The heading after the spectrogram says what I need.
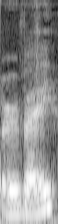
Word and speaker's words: Ove: And then this morning I began a man called Oy I believe it's pronounced by Frederick Bachmann which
